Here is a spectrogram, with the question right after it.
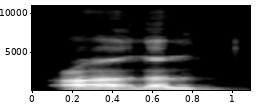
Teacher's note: আইনটিকে মোটা করে গলা চিপে পড়বেন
